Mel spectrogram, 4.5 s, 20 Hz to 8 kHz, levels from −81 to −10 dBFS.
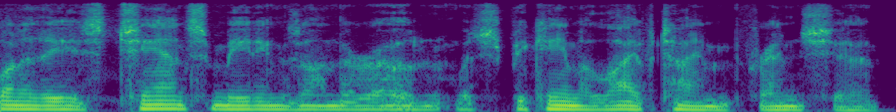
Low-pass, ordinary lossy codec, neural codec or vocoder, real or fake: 7.2 kHz; Opus, 64 kbps; codec, 16 kHz, 16 kbps, FunCodec, trained on LibriTTS, 50 frames a second; fake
